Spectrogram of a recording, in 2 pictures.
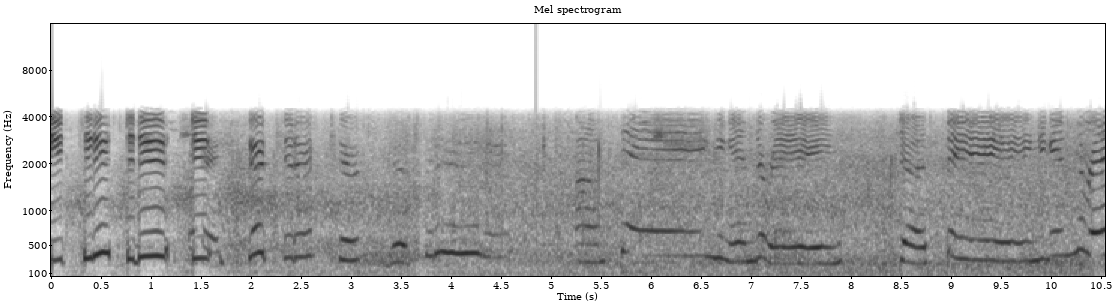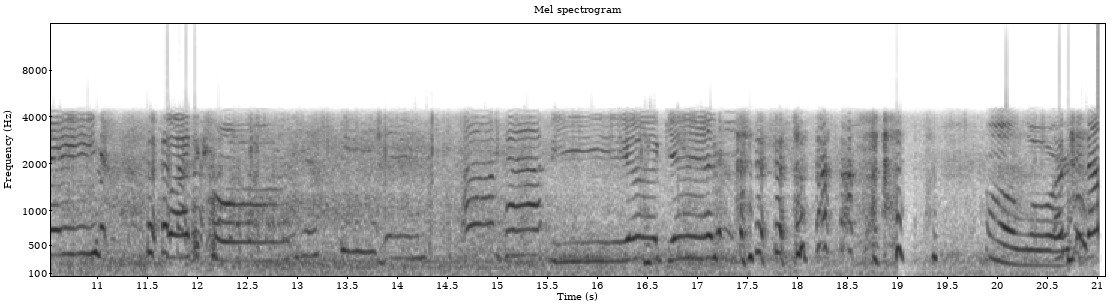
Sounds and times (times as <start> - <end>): Female singing: 0.0 - 4.6, 5.2 - 7.9, 8.5 - 17.6
Speech: 19.9 - 21.0.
